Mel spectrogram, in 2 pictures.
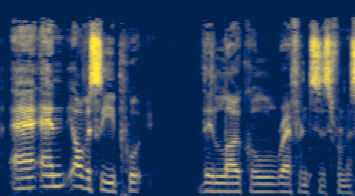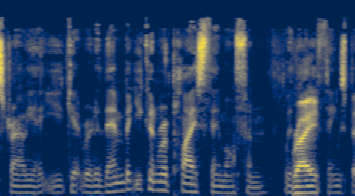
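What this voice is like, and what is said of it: Australian accent. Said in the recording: “we grew up in Australia hearing American accents ... The Australian accent is still reasonably, you know, foreign to your ears”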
